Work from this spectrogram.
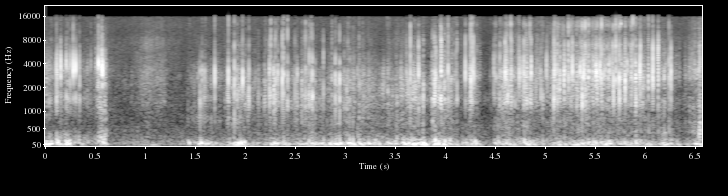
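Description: A pair of grey latex rubber-coated knit work gloves with red knit cuffs, worn on both hands, as the gloved fingers and palms rub and scratch against each other. The result is a dense, bright, crackly rustling and scraping with a low rumble underneath, swelling and fading in short bursts throughout.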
